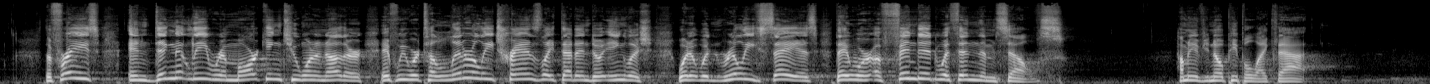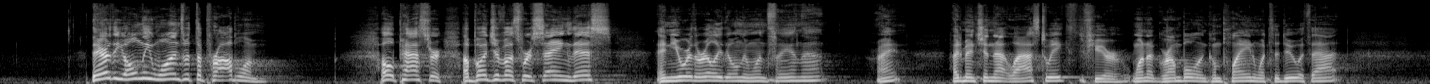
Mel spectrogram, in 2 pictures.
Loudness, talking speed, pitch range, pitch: -15 LUFS, 165 wpm, 160-220 Hz, 195 Hz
